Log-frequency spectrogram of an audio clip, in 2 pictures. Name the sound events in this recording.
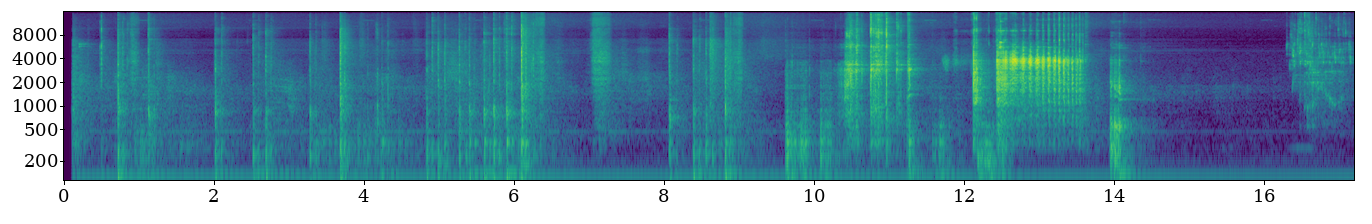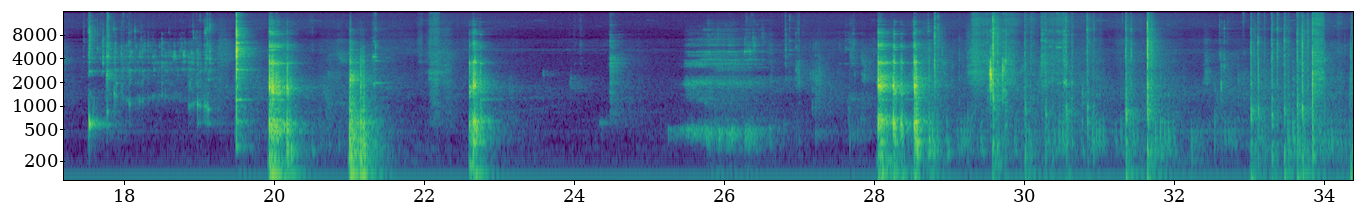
keyboard typing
